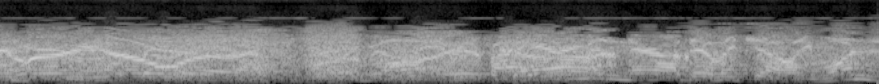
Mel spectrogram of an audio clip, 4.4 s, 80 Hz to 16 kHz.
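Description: A voice transmission coming in over a CB radio receiver on channel 28 by long-distance skip. The talk is too unclear to make out words, and the sound is cut off above about 4 kHz.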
